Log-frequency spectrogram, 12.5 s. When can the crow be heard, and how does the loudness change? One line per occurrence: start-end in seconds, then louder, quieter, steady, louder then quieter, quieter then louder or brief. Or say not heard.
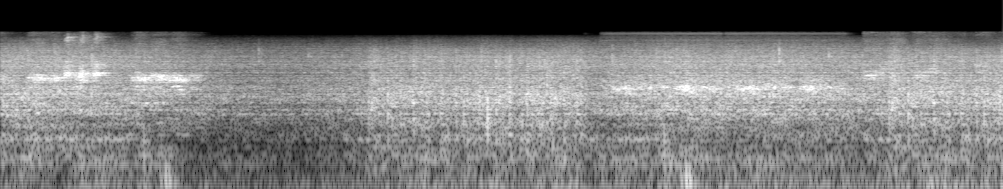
0.0-2.5 brief
7.5-12.5 quieter.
